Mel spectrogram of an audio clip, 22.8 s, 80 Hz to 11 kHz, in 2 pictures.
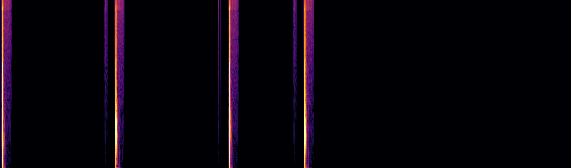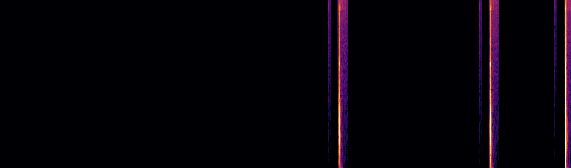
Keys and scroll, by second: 10.5 Up, 14.3 Down, 15.5 Left.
